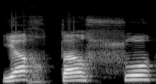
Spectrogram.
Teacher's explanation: واللہ یختص، یختص، یا خا زبر یخ، تا صاد زبر تا، صاد پیسو، یختص، تا کو باریک کرنا ہے، صاد میں سیٹی کی آواز پیدا کریں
